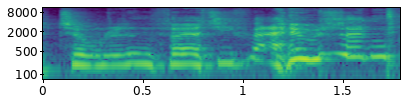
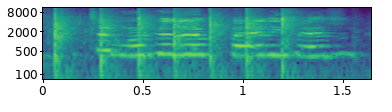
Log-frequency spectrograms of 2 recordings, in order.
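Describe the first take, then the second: First: Said in the usual way. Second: Repeating it higher through a laugh; a delighted laughing echo of the number; laughing excited. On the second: Real, not acted.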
